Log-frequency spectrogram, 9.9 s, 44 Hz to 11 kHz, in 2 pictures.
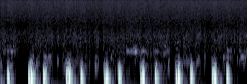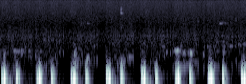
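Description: Regular low lub-dub thumps at about 85 beats a minute, a steady heartbeat.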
